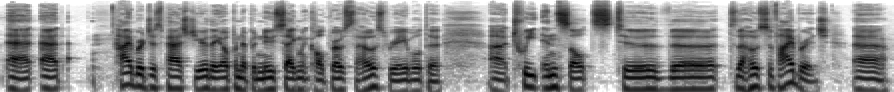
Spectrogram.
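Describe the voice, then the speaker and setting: A man's voice: fairly low pitch, steady tone, moderate pace. Male, early 20s, informal interview guest, jokey storyteller, conversational delivery. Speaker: podcast guest, theater student and improv performer.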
